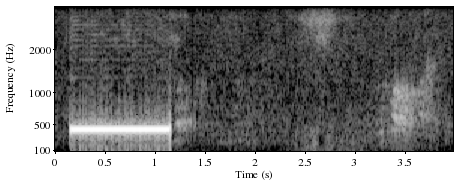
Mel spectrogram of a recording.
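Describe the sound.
A single steady telephone tone sounds for about a second as a call is placed. The loud, clean, mid-pitched hum cuts off sharply, followed by faint scattered sounds and near silence.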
